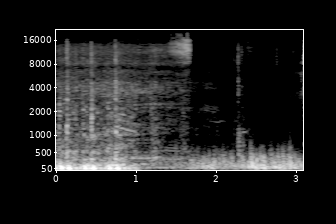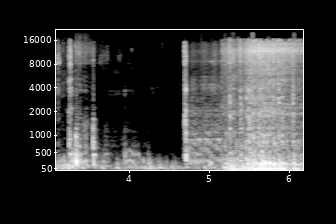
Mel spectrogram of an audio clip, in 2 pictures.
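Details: Holden FC grey motor six, first start in 50 years, sprayed starting fluid: slow uneven cranking with a pause, then it catches and picks up to a rough, rising run with oil pressure showing; points and plugs untouched.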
